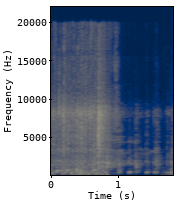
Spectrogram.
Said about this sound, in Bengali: আমার সাদা কবুতরগুলো খাচ্ছে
